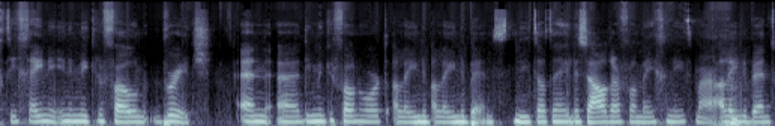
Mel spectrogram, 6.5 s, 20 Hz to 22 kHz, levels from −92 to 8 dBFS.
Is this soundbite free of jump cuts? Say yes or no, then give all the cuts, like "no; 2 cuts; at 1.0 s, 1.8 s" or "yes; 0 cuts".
no; 2 cuts; at 1.8 s, 3.6 s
